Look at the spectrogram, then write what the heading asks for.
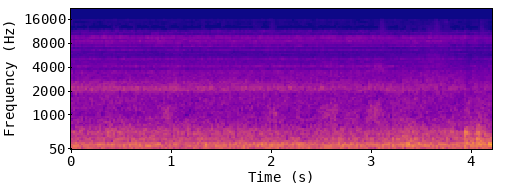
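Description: Steady low rumble of an electric commuter train running, heard from inside the passenger carriage.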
